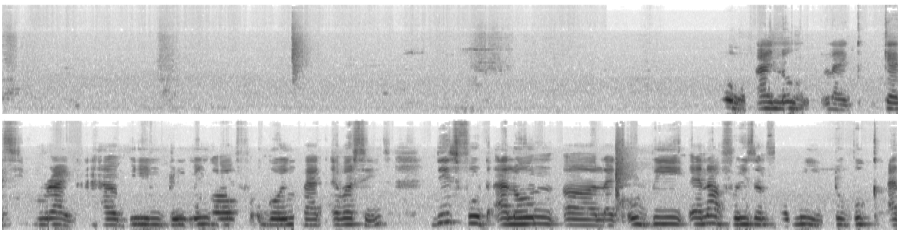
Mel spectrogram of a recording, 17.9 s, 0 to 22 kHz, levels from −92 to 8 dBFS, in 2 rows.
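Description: At 6.7 s the room sound dips by about 8 dB for roughly a tenth of a second, coming back by 6.82 s. That's background gated by the echo canceller: it clamped the mic down while the loudspeaker was playing, then released it.

From 7.1 to 12.81 s the talker's voice keeps dropping out in pieces, adding up to around two seconds, with the worst dips roughly 25 dB deep. That's likely speech suppressed in double talk, with the canceller ducking everything because it couldn't tell the talker from the loudspeaker echo while both sides overlapped. The same thing happens again from 14.98 to 17.47 s, shallower at around 20 dB and under a second in total.

A faint second voice creeps in from 8.27 to 8.51 s and again from 16.64 to 17.65 s. It sits very low, around 35 dB and then 40 dB under the talker. That's likely the other side's voice leaking through, echo the canceller didn't fully remove from the mic.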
